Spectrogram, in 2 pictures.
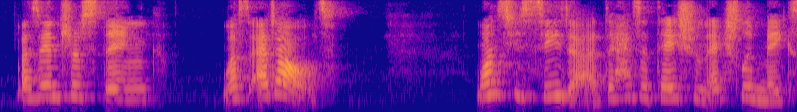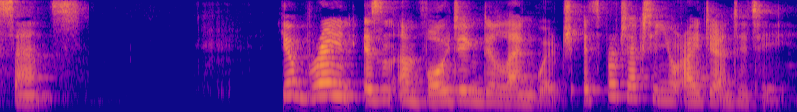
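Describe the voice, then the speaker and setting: A woman with a voice a touch higher than most talks in a calm, measured way. She walks through each point like a coach delivering a scripted explainer. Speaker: language confidence coach.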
